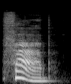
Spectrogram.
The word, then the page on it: fab: British English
